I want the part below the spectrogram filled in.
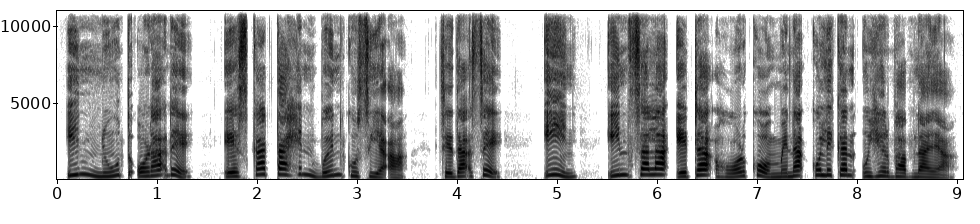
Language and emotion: Santali, fearful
